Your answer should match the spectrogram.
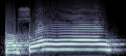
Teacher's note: ini adalah ra yang tafhim atau dibaca tebal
